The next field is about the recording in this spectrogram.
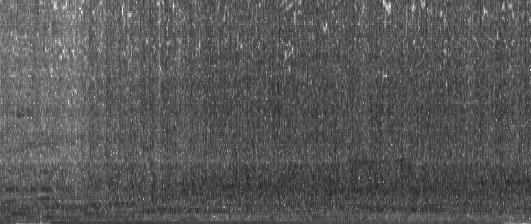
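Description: Dense, continuous clapping from an audience applauding a performer runs unbroken from start to end, with a low steady hum beneath it.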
